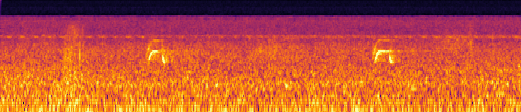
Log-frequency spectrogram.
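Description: Open-air background noise with a bird giving a short, repeated call about every two seconds.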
